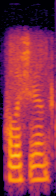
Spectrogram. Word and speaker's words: Colossians: Colossians, am I pronouncing that correctly? Colossians. Okay.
